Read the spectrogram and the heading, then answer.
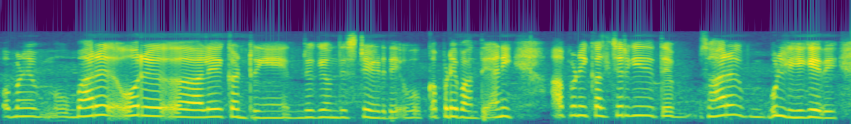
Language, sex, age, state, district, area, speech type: Dogri, female, 18-30, Jammu and Kashmir, Udhampur, rural, spontaneous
